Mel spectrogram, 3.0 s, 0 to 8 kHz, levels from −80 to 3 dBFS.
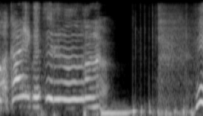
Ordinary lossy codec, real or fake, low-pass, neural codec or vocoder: none; fake; 7.2 kHz; codec, 16 kHz, 1 kbps, X-Codec, WavLM features, trained on Multilingual LibriSpeech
